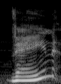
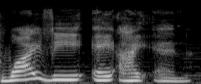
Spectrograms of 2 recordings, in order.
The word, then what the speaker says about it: Yvain: Vane? I don't even know how to pronounce it. It's Yvain. Yvain?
